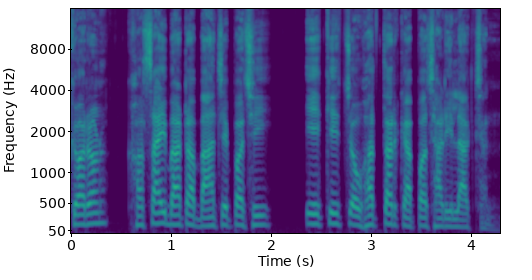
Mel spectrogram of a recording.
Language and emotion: Nepali, neutral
